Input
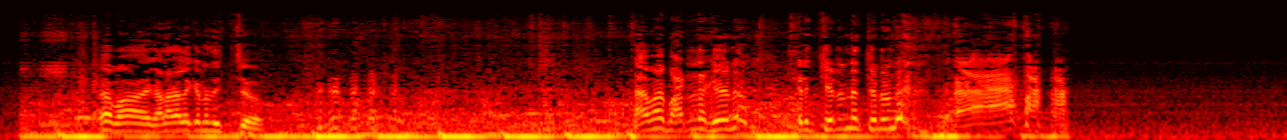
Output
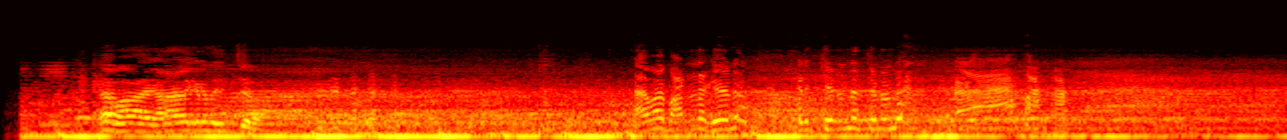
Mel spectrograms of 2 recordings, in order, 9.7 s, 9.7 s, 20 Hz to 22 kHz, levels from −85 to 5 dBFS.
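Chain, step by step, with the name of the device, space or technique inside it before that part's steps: hearing-loss simulation (LPF 2100 Hz 12 dB/oct; expander -44 dBFS); 0.68–1.86 doubler 41 ms -3 dB; diffused feedback echo 1.03 s, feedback 60%, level -6 dB; gain +5.5 dB

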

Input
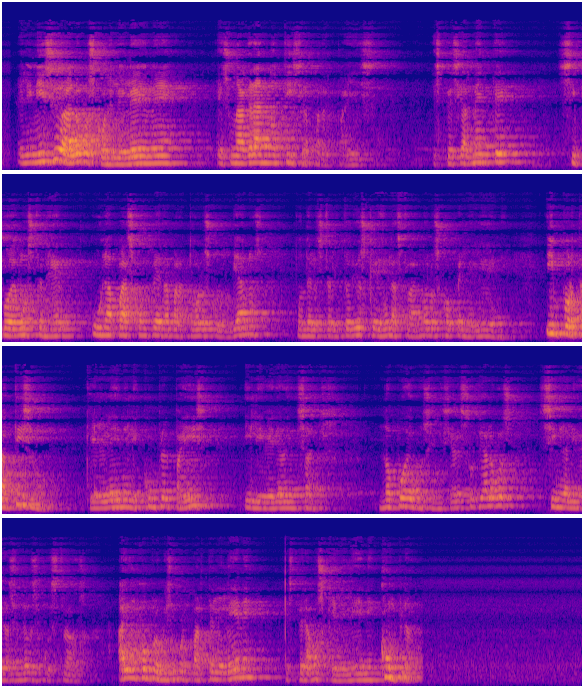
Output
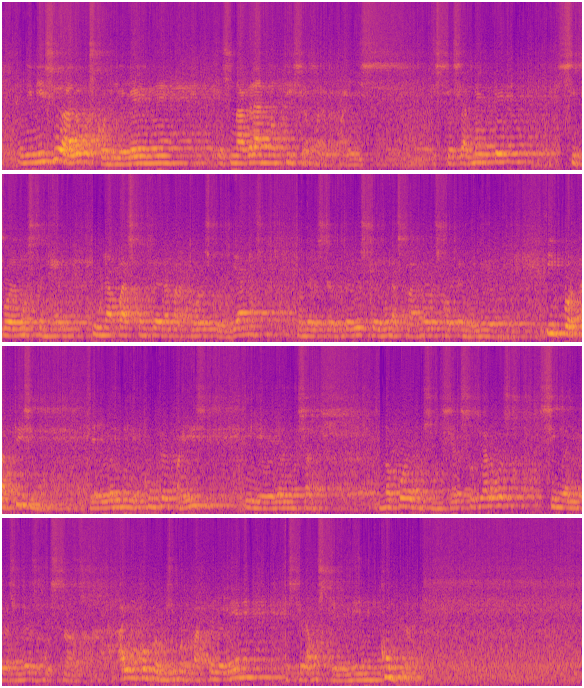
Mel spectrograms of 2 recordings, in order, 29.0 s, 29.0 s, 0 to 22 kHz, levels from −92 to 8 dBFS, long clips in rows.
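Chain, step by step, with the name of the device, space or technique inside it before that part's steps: early CD player with a faulty converter (zero-crossing step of -24 dBFS; clock jitter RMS 0.026 ms); gain +4.5 dB

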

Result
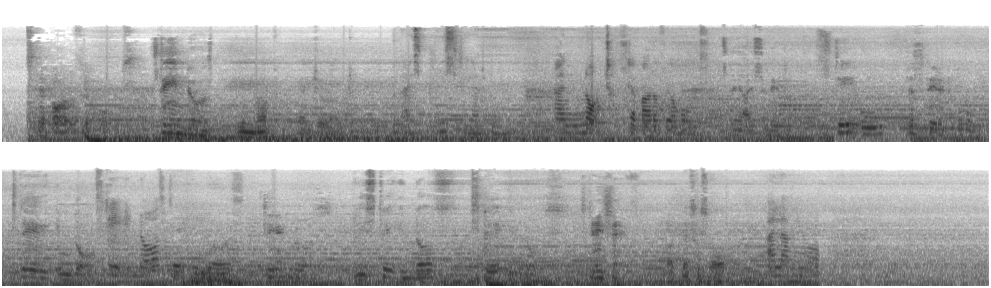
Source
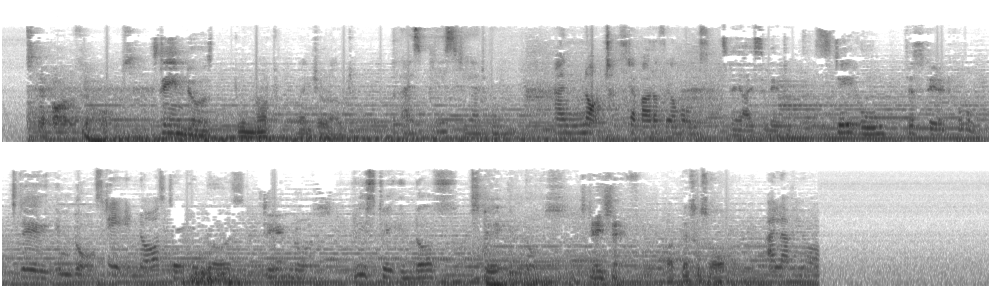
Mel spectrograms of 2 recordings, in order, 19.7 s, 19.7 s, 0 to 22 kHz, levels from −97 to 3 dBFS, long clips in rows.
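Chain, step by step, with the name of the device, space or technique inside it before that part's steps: 8.32–9.09 HPF 220 Hz 24 dB/oct; octave pedal (harmoniser -12 st -8 dB); diffused feedback echo 0.804 s, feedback 76%, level -14 dB; gain +1.5 dB

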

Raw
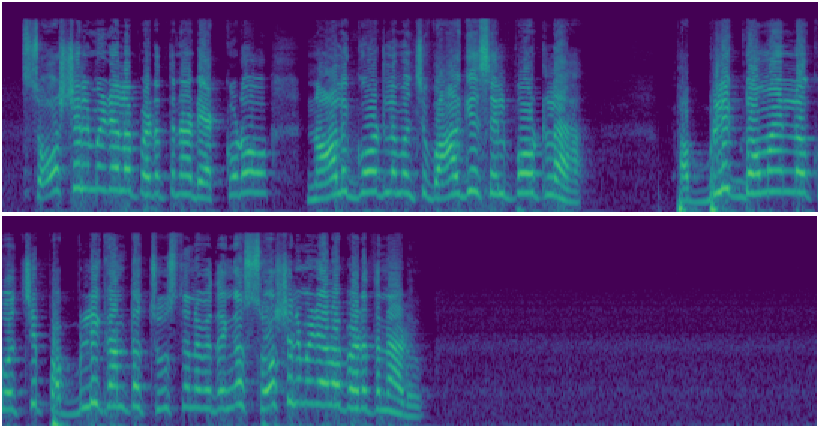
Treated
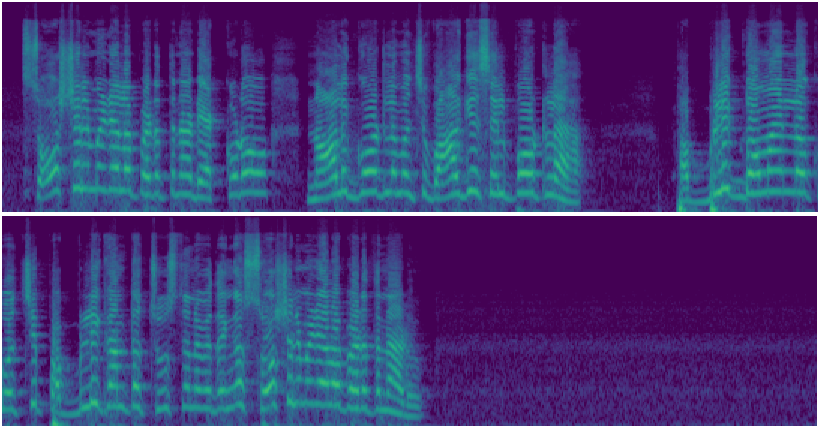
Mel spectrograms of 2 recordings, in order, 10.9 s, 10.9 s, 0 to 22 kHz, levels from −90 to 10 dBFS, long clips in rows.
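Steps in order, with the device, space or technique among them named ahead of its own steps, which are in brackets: parallel distortion (in parallel at -12 dB: hard clip -27 dBFS, distortion -6 dB); on the sum: gain -4.5 dB

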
